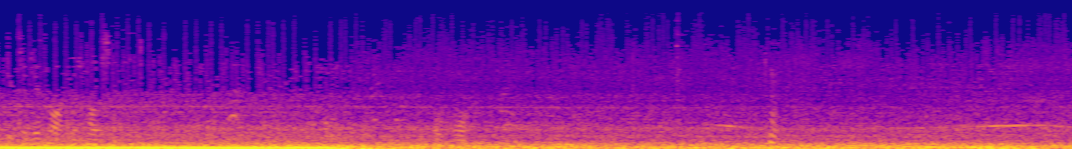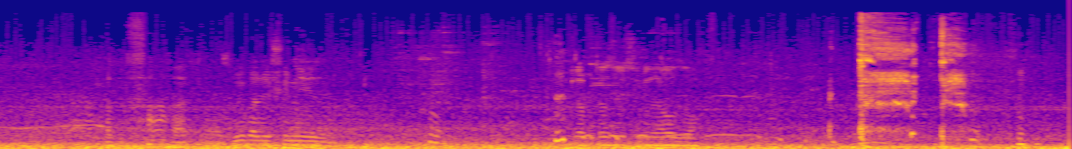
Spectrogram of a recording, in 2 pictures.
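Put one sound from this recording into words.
A vehicle engine rumbles steadily, heard from inside the vehicle.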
